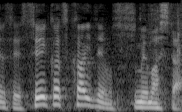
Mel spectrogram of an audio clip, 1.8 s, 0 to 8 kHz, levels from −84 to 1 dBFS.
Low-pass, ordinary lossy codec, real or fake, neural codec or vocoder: 7.2 kHz; none; real; none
